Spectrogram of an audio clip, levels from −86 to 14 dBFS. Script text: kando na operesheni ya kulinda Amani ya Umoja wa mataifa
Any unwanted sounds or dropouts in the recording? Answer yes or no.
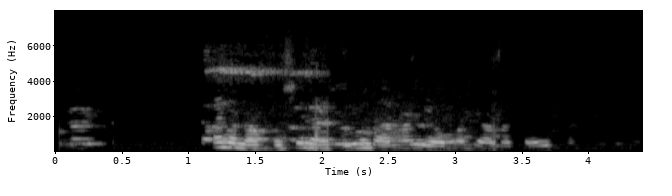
no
